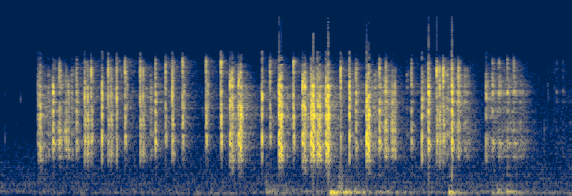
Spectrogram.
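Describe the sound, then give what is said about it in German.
Dice rattle and clatter in a fast, dense burst of sharp clicks for about five seconds, with a few louder knocks near the end, heard alone with no talking. “Nee, einfach überhaupt mal erstmal würfeln.”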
